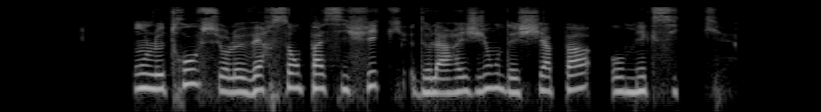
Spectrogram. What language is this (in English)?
French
